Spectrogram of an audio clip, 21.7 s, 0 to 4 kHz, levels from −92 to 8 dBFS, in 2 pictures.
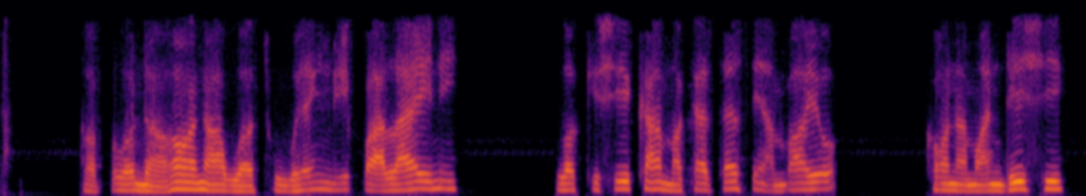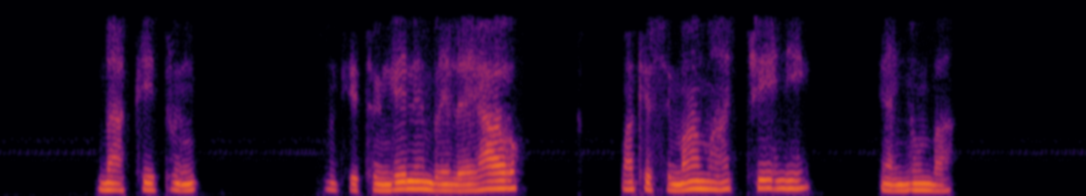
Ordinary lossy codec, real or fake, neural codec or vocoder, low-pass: MP3, 32 kbps; fake; codec, 16 kHz in and 24 kHz out, 0.6 kbps, FocalCodec, streaming, 4096 codes; 3.6 kHz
